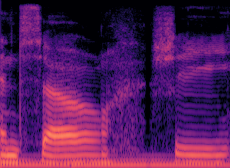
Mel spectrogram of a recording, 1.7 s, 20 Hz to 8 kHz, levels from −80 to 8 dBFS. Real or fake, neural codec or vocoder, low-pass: real; none; 7.2 kHz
